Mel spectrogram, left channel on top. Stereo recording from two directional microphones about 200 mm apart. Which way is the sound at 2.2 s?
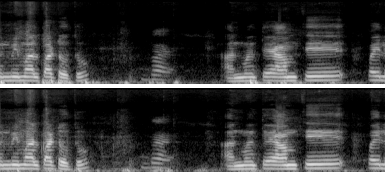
Centre (ahead or behind).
